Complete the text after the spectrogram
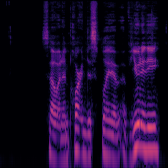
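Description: A man speaks calmly and close, heard through a microphone.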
